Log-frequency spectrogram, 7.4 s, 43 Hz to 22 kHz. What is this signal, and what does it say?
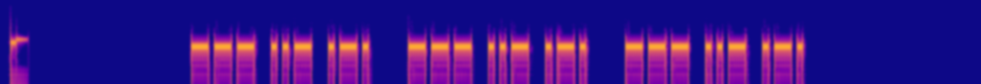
Morse code, heard as a keyed tone, about 28 wpm, 700 Hz. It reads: OUR OUR OUR
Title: Top 500 Words Repeated 28wpm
